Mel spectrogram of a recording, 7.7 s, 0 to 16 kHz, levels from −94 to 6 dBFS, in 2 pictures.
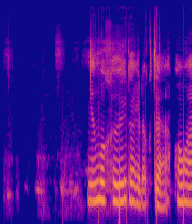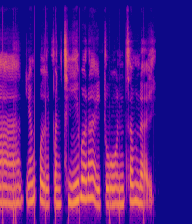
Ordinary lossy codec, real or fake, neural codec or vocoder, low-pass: none; fake; vocoder, 44.1 kHz, 128 mel bands every 512 samples, BigVGAN v2; 14.4 kHz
